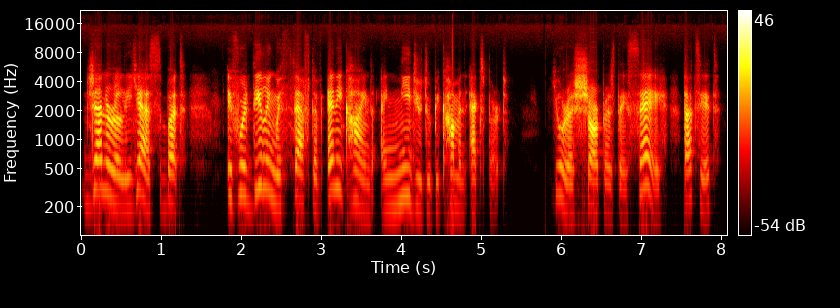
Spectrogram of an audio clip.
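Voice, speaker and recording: A woman's voice: on the high side, animated, normal speed, pushed and bright, no room sound, lo-fi sound. An actress playing an earnest, devoted and easily affronted woman museum curator in a video game, with dramatic, emphatic delivery. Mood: grave, urgent.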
